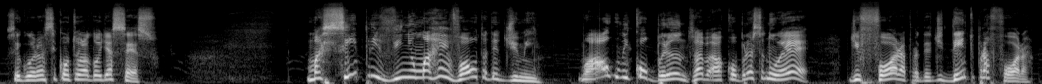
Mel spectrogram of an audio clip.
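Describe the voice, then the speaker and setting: A middle-aged Brazilian man from Pará, a pastor and mentor, speaking in a calm conversational way with a measured preaching cadence. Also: extremely high pitch, no echo, studio quality, faint music behind. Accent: Brazilian Portuguese, from Belém do Pará. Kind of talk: calm conversational talk-show guest.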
